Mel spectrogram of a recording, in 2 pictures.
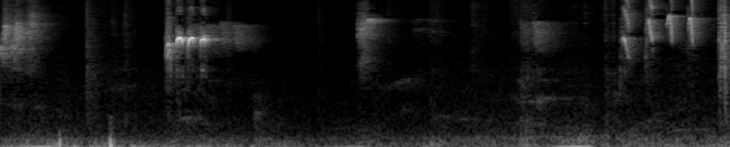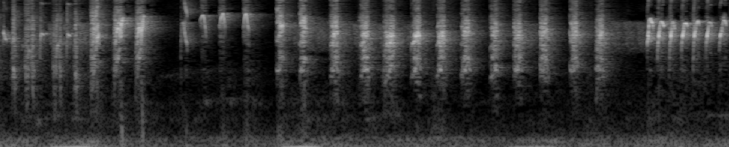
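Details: Energetic sunbird song meant to stir other birds into singing: scattered high squeaks at first, then a long run of fast, evenly spaced sharp chips that ends in a shimmering trill, with a soft low thumping underneath.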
